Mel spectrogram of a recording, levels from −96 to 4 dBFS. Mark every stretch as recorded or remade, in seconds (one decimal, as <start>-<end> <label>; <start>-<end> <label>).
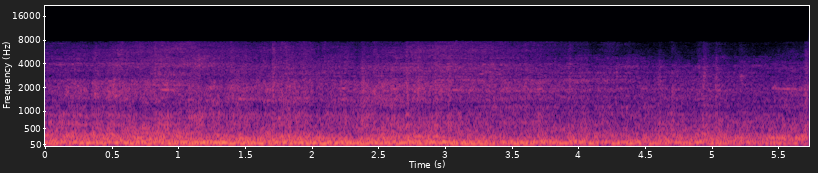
0.0-1.1 recorded; 1.1-1.6 remade; 1.6-5.7 recorded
